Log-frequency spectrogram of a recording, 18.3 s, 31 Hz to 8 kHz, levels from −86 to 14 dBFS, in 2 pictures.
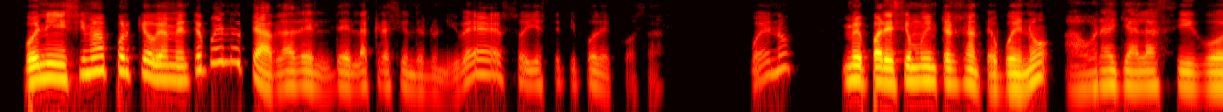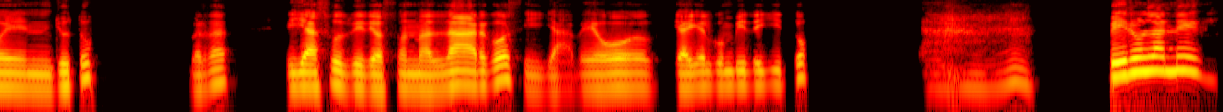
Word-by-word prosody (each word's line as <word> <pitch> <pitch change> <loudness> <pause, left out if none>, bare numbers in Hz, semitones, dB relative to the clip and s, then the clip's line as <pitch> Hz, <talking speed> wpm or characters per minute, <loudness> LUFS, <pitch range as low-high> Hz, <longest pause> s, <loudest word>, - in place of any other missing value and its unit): buenísima, 170 - +3
porque, 235 -3 -2
obviamente, 160 +3 +1
bueno, 365 +4 -7
te - - -4
habla 110 +3 -1
del 110 -6 -8
de 115 -1 -7
la 115 +3 -10
creación 115 -2 -15
del 95 -1 -18
universo 160 - -9
y 125 - -10
este 125 - -20
tipo - - -15
de - - -14
cosas. - - -34 0.6
Bueno, 260 +9 -12 0.3
me 155 0 +4
pareció 145 0 +6
muy 145 +1 +2
interesante, 130 -6 -2
bueno, 105 - -1
ahora 110 +5 -8
ya 115 -1 -5
la 120 +1 -5
sigo 110 -2 -3
en 105 -2 -2
YouTube, 115 +10 -3 0.7
¿verdad? 125 +8 -6 0.4
Y 110 - -4
ya 110 -1 +6
sus 120 -3 -2
videos 105 -2 0
son 105 -1 -6
más 100 -1 +1
largos 120 +7 +4
y 95 -2 -12
ya 95 +1 -12
veo 105 0 -2
que - - -2
algún 115 +2 -1
videíto 120 +7 -6 0.8
ajá. 105 +5 -15 0.5
Pero 195 +6 +7
la 240 0 +6
neg 235 -3 +1
115 Hz, 155 wpm, -22 LUFS, 105-155 Hz, 0.8 s, Pero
